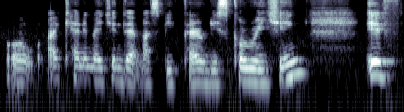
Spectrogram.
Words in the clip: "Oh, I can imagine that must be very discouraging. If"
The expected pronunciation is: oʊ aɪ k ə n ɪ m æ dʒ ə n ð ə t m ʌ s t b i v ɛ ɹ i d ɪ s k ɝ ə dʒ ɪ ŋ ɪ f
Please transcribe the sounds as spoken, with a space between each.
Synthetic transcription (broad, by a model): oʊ aɪ k ə n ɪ m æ dʒ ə n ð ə t m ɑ s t b i p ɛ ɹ d ɪ s k ɝ ə dʒ ɪ ŋ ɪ f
